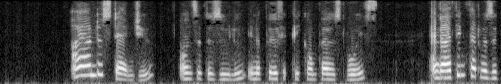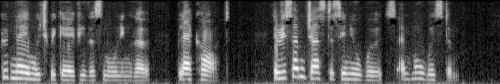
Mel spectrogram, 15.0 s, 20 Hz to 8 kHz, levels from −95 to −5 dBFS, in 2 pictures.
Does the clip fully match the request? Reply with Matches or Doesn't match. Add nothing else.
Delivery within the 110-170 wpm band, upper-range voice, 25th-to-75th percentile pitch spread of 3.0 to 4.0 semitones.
Doesn't match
